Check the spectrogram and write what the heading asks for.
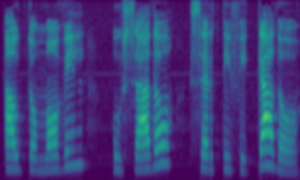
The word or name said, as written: automovil usado certificado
